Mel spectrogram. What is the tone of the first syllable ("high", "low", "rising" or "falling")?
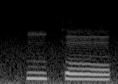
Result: low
